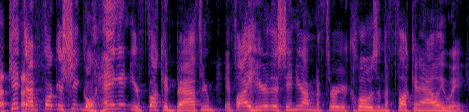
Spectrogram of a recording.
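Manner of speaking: high-pitched furious tirade; retold worked-up ultimatum; angry threat. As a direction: act out ordering a neighbour out.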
